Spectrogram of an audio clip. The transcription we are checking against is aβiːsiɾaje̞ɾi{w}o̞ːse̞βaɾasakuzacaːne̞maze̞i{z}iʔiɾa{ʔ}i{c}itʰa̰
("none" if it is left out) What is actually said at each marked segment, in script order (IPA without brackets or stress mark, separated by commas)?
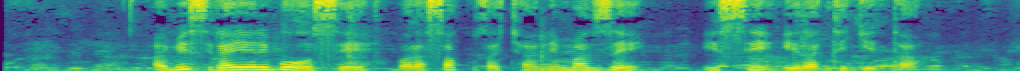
β, s, t, ɟ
